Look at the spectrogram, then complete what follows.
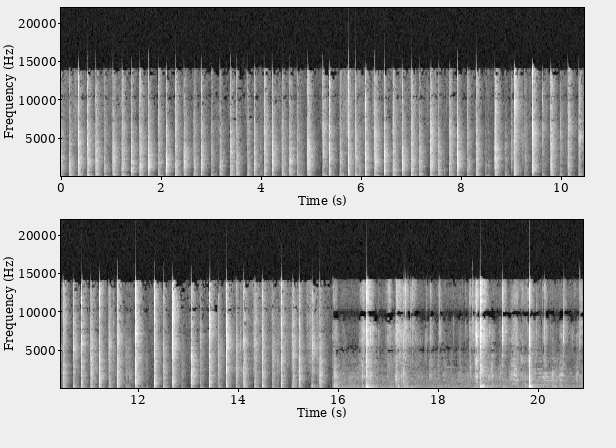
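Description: A quick, even run of sharp clicks, about five a second, as a cockatoo tussles with a toy shaken at it by a hand. After a break about sixteen seconds in, three dull low thumps.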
